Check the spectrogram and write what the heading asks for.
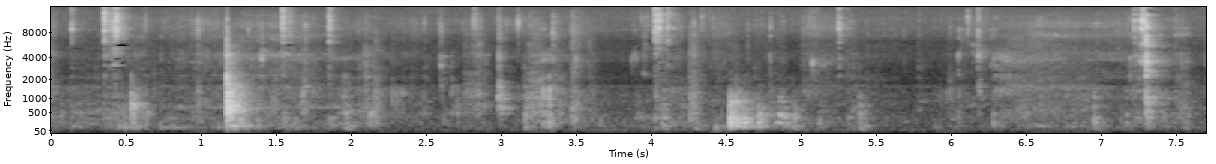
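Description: Metal knives and forks clinking and scraping on ceramic dinner plates, with scattered sharp clinks, the loudest about a second in.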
